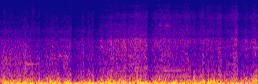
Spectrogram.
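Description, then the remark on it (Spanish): Steady, dense traffic rumble fills the scene, with cars passing continuously at a very busy street intersection, behind, to the right, to the left and in front of the listener, engine noise coming from several directions at once, fairly loud. “Esta es una intersección muy concurrida”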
